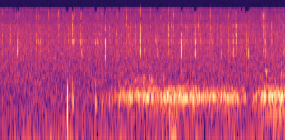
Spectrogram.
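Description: Muffled underwater sound picked up by a camera held below the surface: a low rushing noise that fades, then swells again for the last couple of seconds, with a sharp knock about a second in and faint scattered clicks throughout.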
